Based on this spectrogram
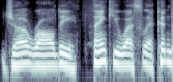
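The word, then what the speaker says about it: Guaraldi: Giraldi in Vince Giraldi is pronounced Giraldi.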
